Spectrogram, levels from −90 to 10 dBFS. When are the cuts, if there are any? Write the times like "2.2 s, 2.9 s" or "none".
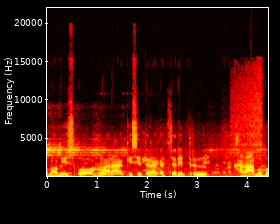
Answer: none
